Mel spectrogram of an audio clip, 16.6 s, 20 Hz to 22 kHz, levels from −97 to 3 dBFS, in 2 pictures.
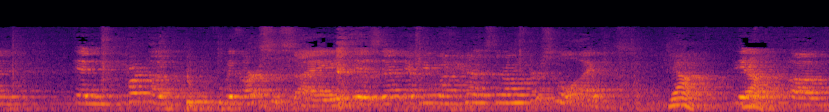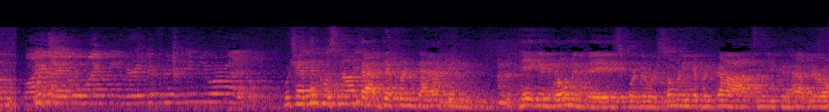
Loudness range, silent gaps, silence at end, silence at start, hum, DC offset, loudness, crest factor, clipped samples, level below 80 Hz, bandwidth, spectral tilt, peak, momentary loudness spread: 6 LU; none; 0 s; 0 s; none; under 0.1%; -31 LUFS; 20 dB; under 0.1%; -58 dBFS; 9.6 kHz; -6 dB/octave; -12 dBFS; 12 LU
